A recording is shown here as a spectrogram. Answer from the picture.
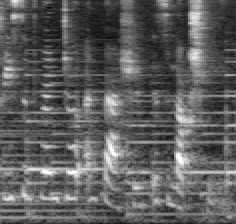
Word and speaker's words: LXME: mentor and passion is lakshmi which is spelled as lxme lakshmi is a community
